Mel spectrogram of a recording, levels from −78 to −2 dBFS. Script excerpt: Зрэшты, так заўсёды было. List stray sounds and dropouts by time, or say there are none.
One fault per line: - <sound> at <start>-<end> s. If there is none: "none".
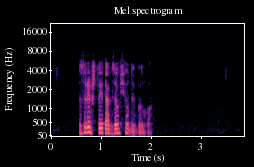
none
